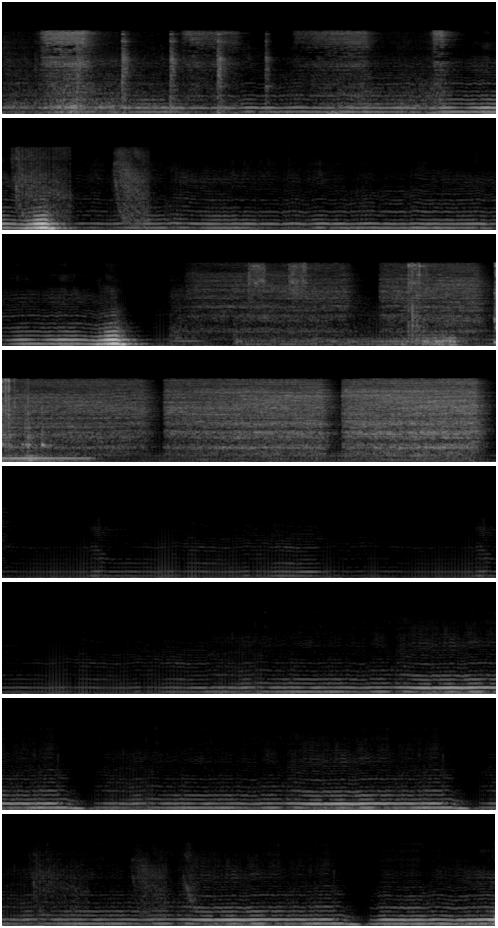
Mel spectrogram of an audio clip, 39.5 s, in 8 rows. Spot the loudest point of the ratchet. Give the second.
15 s.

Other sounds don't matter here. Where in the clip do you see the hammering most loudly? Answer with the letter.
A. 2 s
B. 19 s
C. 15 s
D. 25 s
A.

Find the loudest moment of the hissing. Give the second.
19 s.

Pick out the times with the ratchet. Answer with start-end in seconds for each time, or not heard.
12.2-15.8.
